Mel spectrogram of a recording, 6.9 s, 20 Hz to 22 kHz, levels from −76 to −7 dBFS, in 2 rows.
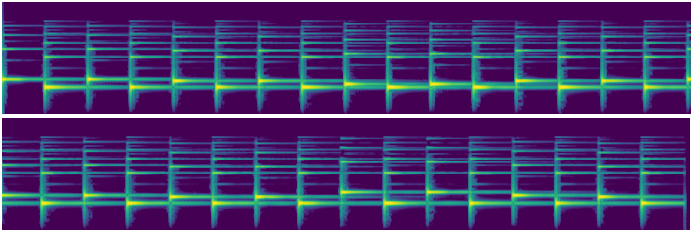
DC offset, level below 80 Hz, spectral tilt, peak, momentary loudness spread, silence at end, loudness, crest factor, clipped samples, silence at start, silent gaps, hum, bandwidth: under 0.1%; -90 dBFS; 5 dB/octave; 0 dBFS; 2 LU; 0 s; -14 LUFS; 14 dB; under 0.1%; 0 s; none; none; 11.5 kHz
